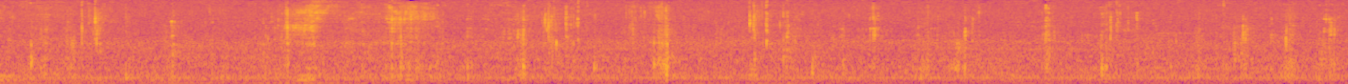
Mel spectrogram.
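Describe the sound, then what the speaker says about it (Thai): Someone eats fried pork belly yakisoba in close-up mukbang style, with soft wet chewing and small crunchy bites repeating irregularly. The sounds are steady over a low background hum, with no talking. "กินหมูสามชั้น"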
